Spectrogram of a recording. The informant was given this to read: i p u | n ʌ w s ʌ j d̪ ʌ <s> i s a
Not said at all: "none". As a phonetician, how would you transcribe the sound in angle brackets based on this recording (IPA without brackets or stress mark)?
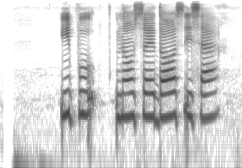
s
